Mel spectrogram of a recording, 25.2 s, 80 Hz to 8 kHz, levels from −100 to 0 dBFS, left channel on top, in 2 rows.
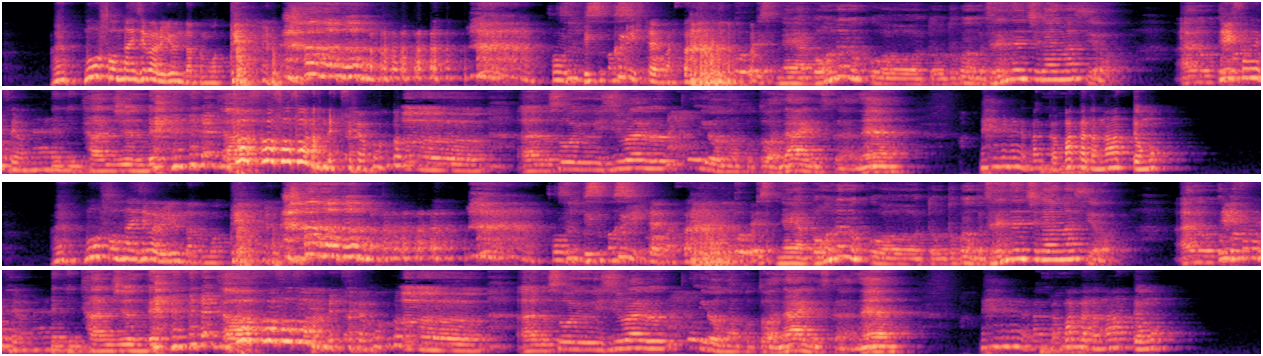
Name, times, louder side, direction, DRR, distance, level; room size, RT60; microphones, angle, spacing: voice 1, 0.5-2.8 3.8-4.4 4.7-7.4 12.2-13.3 14.9-16.6 19.2-19.4 22.4-24.1, left 3 dB, 90° left, 5 dB, 0.4 m, -22 dB
voice 2, 2.8-3.7 4.7-4.9 5.6-6.6 7.3-11.1 11.7-12.7 13.1-15.1 16.0-16.1 16.6-21.5 23.0-23.4, right 2 dB, 45° right, -2 dB, 0.7 m, -23 dB
2.3 x 2.2 x 2.6 m, 0.63 s
head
